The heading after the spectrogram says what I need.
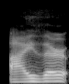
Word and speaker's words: either: Правильно, probably or probably? Both. Either or either. It's both. It doesn't matter. It's your personal preference.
